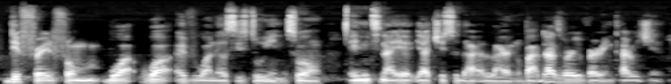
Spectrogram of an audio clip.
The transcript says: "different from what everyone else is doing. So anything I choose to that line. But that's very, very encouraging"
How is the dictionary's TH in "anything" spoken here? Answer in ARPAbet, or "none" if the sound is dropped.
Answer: T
